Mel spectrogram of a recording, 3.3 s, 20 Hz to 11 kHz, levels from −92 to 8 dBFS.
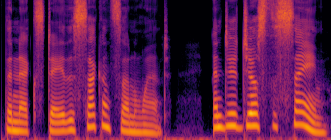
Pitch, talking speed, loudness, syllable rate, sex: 200 Hz, 215 wpm, -19 LUFS, 4.7 syllables/s, female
